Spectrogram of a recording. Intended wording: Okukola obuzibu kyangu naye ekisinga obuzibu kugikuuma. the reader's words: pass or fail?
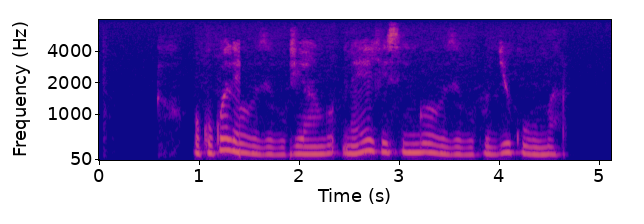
pass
